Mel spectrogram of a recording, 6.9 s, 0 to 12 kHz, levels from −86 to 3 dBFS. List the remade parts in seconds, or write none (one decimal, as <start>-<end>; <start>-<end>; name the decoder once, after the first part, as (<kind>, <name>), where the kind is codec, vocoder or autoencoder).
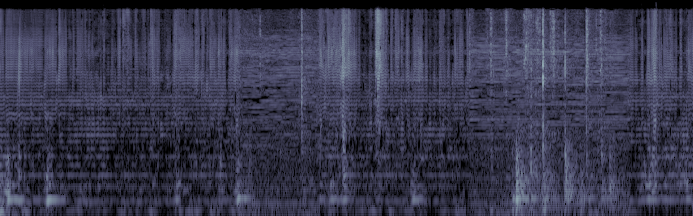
0.0-2.4 (vocoder, BigVGAN v2); 3.2-4.7; 6.3-6.9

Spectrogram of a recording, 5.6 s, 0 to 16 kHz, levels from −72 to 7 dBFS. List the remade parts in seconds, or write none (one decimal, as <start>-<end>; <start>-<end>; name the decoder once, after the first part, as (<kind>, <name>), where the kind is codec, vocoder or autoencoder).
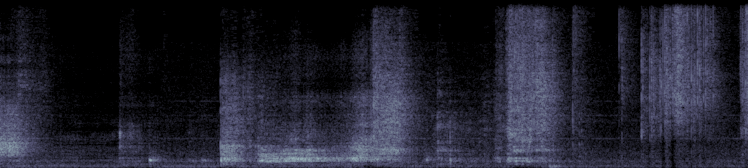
0.4-1.2 (codec, SNAC); 2.1-2.8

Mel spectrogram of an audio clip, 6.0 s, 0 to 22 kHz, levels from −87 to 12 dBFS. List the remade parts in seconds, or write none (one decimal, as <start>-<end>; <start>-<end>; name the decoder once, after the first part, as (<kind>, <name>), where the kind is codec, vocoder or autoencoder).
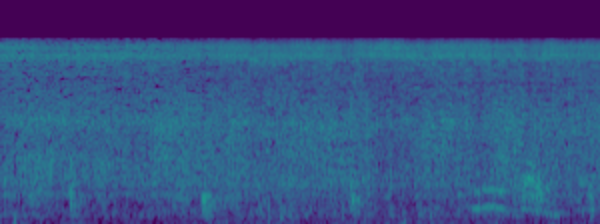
2.1-6.0 (vocoder, WaveNeXt)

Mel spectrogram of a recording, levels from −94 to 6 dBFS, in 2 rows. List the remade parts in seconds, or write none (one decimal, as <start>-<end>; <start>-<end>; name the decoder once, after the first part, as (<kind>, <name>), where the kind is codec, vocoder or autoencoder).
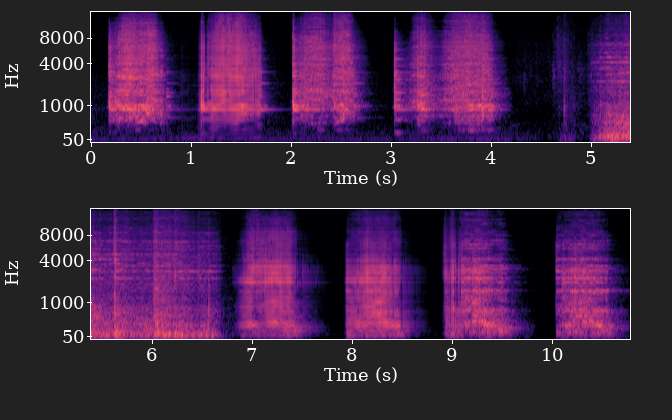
0.9-1.7 (vocoder, BigVGAN v2); 6.8-9.1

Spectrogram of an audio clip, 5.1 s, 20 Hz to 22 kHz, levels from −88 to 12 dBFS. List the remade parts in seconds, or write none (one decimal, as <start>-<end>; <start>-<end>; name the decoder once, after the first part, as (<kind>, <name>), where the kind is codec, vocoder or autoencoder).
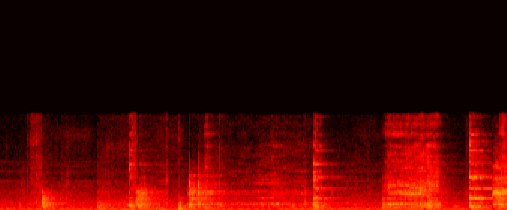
none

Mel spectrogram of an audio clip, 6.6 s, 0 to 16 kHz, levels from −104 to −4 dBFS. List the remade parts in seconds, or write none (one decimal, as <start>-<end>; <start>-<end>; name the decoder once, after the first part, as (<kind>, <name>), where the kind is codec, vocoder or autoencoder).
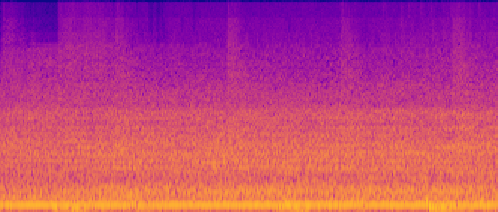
0.0-1.2 (autoencoder, DAC-VAE); 2.5-4.3; 5.5-6.6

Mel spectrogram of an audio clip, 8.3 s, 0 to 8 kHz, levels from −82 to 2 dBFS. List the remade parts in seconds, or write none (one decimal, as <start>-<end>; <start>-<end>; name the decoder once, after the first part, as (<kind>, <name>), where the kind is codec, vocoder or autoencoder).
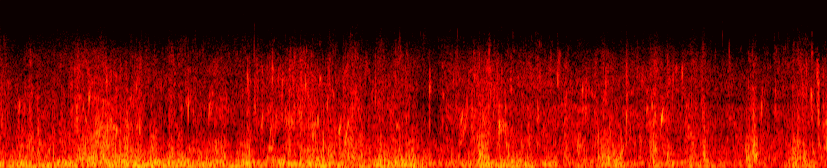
0.6-1.3 (autoencoder, DAC-VAE); 5.8-7.0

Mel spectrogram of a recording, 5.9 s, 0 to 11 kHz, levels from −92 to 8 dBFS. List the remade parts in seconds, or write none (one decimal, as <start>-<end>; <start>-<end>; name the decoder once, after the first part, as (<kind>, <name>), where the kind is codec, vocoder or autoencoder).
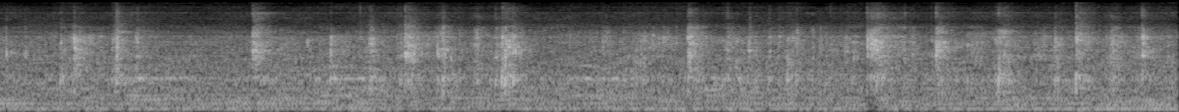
0.0-5.9 (codec, DAC)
